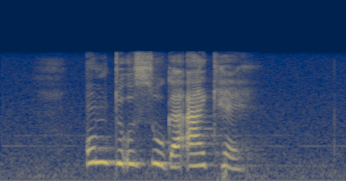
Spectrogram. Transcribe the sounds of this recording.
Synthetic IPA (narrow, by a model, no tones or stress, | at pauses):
um̩tʼuːsuk̬ʼaʔaːkʰɛ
